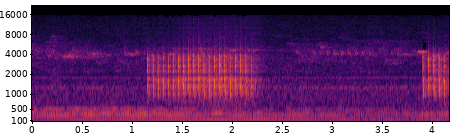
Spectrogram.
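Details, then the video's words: Female Lesser Spotted Woodpecker drumming in woodland in Nottinghamshire, UK, one of a calling and drumming pair: a rapid, even roll of knocks lasting about a second, then another roll starting, over a steady low hum. "Lesser Spotted Woodpecker drumming in the UK (female)"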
